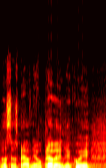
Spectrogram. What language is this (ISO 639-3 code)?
ces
